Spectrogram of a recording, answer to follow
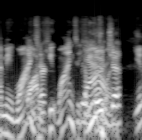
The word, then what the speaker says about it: kombucha: Kombucha. You like kombucha. I'm in love with kombucha. Can you say kombucha or how do you say it? I say kombucha. You say kombucha. Kombucha. Like it's calm. Yeah.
